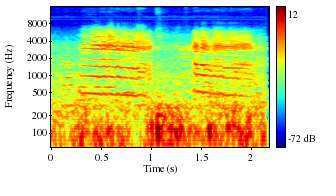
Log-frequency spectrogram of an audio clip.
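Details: Tame baby parrot, reportedly agitated after pecking its keeper, giving two drawn-out nasal, bleating calls, each about half a second long, over faint room noise.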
